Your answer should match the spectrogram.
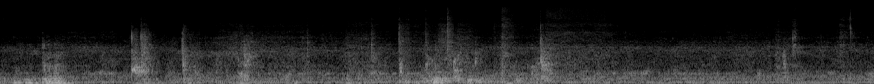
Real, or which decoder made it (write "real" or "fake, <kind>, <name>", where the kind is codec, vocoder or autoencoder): fake, codec, SNAC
